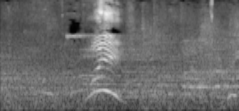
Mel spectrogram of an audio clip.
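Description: A sneaker squeaking once on the hardwood gym floor about a second in, a short chirp that rises and falls in pitch, over a hum of chatter in the gym.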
